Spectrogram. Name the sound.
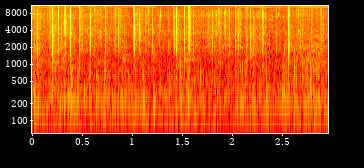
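fire crackling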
